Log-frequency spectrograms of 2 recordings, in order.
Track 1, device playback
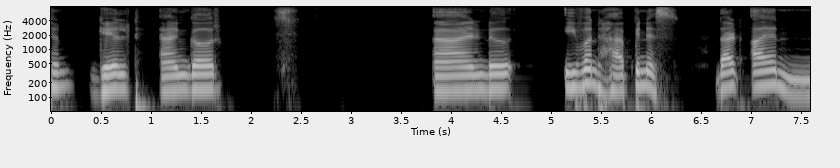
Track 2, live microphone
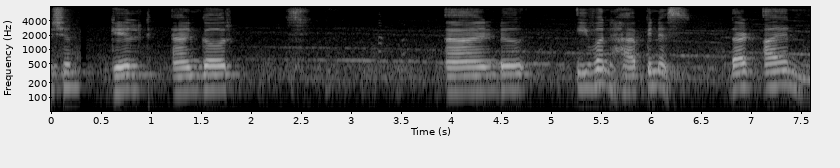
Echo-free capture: No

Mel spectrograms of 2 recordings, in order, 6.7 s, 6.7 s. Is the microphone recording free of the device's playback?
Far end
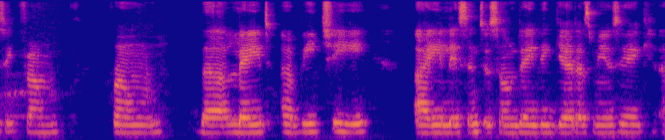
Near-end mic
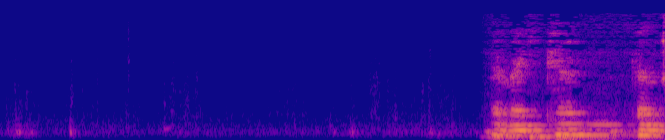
Yes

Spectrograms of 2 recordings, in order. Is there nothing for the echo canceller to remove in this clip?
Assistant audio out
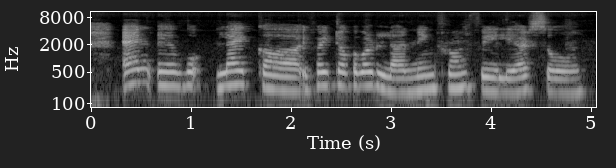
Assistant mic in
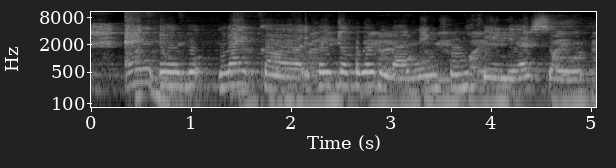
No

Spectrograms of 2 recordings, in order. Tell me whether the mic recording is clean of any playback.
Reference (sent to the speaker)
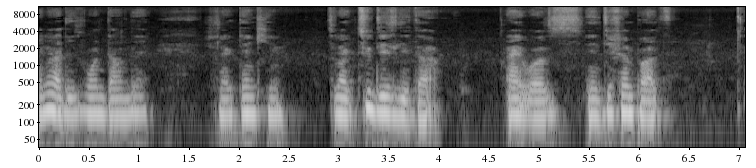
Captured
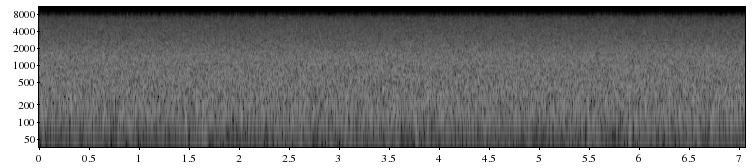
Yes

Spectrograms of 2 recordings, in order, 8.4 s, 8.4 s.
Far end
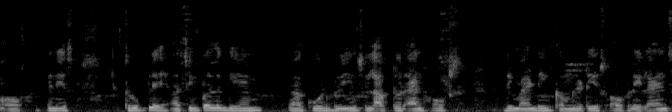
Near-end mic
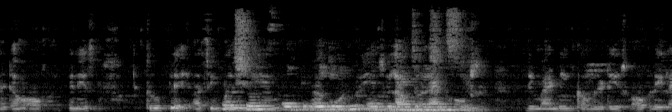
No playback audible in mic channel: No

